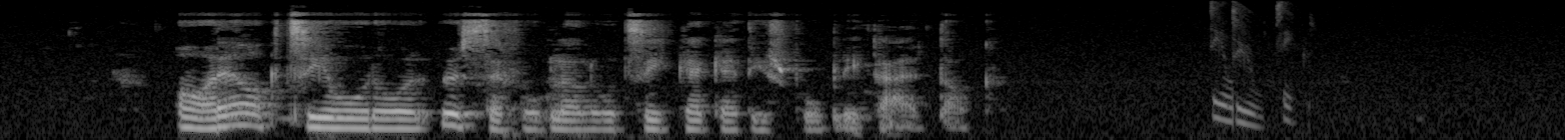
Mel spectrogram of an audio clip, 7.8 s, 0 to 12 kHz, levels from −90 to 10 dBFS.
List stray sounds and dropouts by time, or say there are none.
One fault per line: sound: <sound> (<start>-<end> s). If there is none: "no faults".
sound: chirp (6.0-6.6 s)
